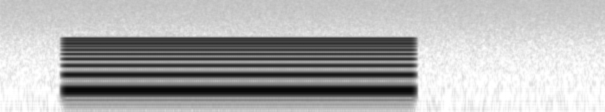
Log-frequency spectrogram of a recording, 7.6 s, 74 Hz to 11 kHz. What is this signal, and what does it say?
Ship horn signal, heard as a ship's horn, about 200 Hz. 1 long. At sea: a vessel nearing a blind bend, or under power and making way in fog.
